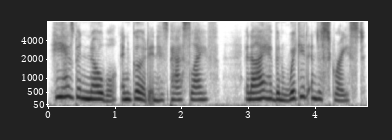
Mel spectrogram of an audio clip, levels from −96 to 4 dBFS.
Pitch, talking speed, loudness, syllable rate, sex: 250 Hz, 215 wpm, -16 LUFS, 4.9 syllables/s, female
